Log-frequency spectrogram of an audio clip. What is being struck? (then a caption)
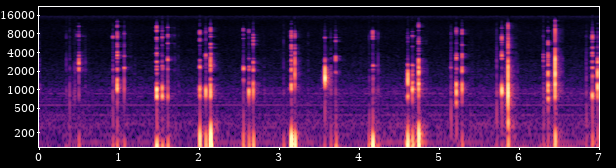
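Small plastic cosmetic jar with screw lid. Fingertips and nails tap and click on the lid and sides of a small, round, hollow yellow plastic cosmetic jar with a screw lid and a label, held in both hands. The quiet, steady taps come in quick singles and pairs. Each is a dry, hollow knock with a bright click on top that stops at once, with no ring.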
